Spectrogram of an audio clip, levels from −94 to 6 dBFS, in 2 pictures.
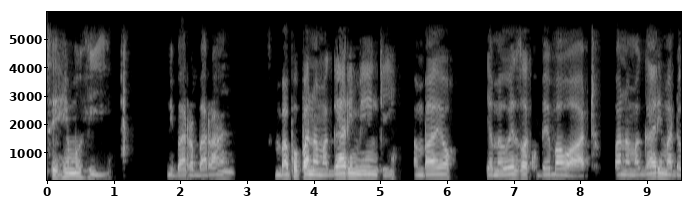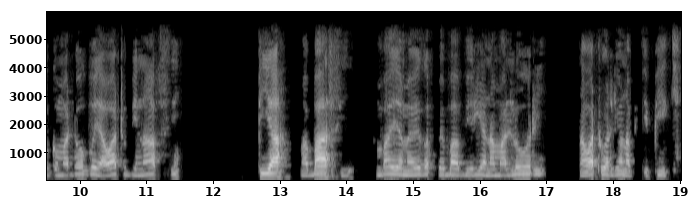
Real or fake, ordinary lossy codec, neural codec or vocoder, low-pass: real; AAC, 32 kbps; none; 5.4 kHz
